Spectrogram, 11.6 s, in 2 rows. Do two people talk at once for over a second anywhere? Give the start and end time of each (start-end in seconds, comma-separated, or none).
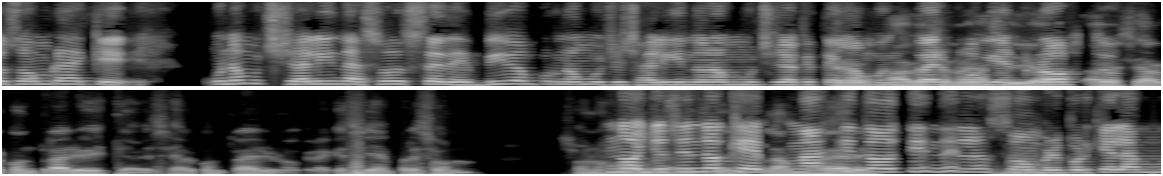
4.2-5.7, 8.8-10.3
